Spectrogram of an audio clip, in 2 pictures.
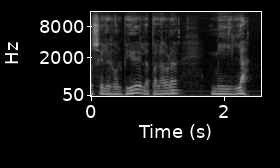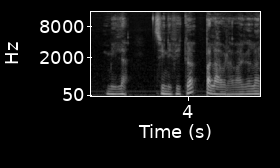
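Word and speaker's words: מילה: Y esta palabra se pronuncia de la siguiente manera: Milá. O sea, que significa palabra. Milá significa palabra.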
